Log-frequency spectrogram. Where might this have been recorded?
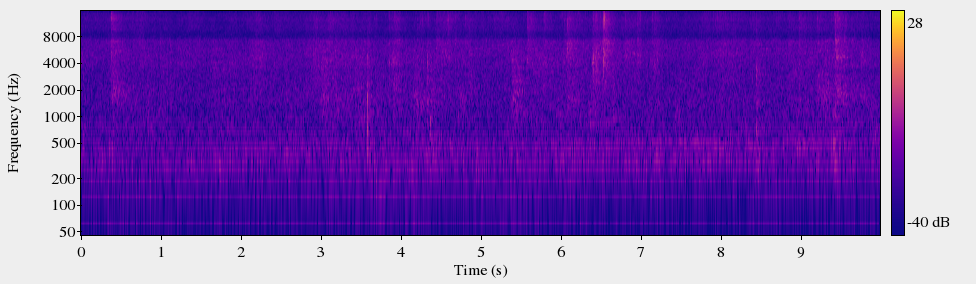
in a subway station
